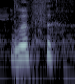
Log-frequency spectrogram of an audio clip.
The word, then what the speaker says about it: wolf: Woof. Woof. Yeah, woof. Woof. I never noticed that you say wolf like that. You don't pronounce the L.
